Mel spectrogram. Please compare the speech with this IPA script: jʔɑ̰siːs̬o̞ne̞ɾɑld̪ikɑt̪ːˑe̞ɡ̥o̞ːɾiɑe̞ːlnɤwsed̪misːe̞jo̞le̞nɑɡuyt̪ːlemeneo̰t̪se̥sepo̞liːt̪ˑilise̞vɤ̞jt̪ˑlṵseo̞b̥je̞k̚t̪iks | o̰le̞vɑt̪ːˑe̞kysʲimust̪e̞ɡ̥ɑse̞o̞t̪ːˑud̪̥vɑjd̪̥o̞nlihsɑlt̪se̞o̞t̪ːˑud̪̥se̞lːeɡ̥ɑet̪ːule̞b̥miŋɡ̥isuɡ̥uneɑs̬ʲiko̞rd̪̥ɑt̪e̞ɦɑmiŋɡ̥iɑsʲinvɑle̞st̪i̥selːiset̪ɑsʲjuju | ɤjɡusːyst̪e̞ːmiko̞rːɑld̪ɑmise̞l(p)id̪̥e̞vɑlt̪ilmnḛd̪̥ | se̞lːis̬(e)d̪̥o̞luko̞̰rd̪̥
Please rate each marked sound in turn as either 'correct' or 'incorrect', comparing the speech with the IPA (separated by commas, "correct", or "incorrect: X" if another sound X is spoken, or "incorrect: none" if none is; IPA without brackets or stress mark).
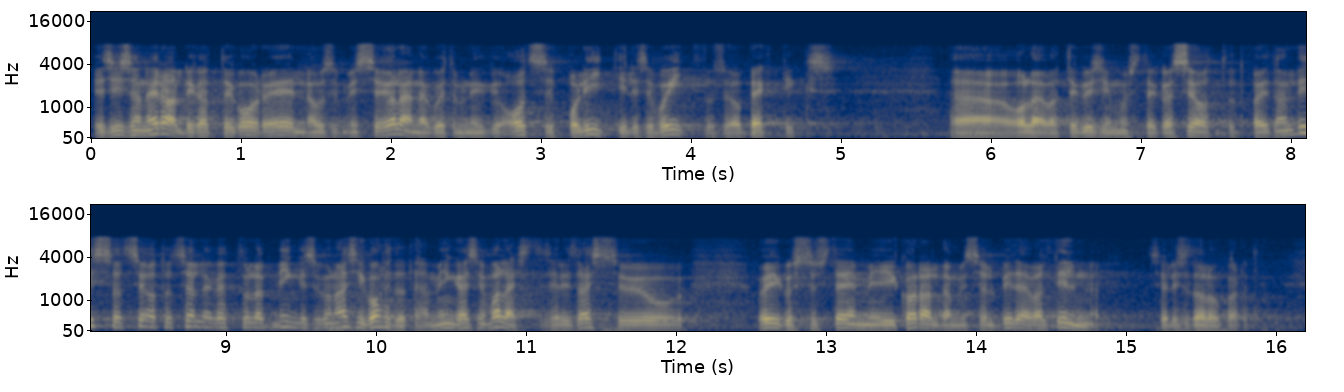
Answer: correct, correct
